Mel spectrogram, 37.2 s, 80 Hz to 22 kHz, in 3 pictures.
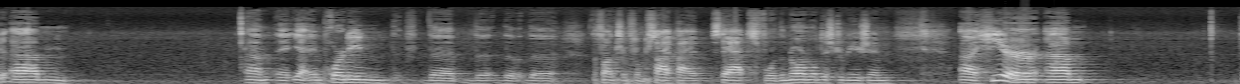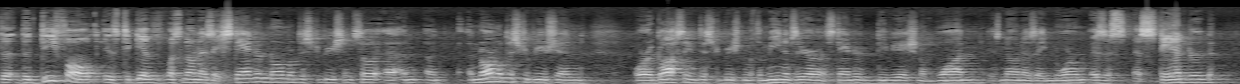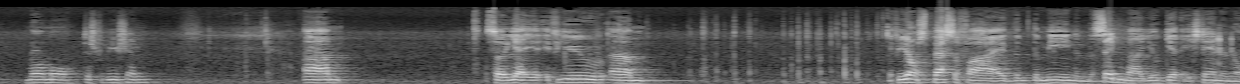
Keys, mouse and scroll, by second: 1.2-1.5 scroll down 2, 2.9 click, 10.0 click, 29.1-29.5 scroll down 1, 30.3 click, 31.1 Return, 31.4 click, 31.8-33.9 typing.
